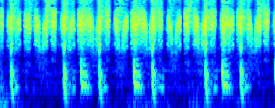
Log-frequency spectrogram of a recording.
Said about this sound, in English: Yeah, I just wanted to get to that turntable solo a little bit. So good.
